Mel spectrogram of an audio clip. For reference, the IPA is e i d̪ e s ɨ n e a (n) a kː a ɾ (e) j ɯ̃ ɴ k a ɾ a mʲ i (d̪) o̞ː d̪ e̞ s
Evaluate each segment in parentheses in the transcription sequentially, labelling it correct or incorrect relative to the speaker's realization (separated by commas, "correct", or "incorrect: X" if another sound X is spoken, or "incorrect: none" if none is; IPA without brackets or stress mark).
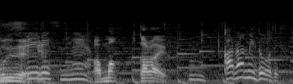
incorrect: m, incorrect: a, correct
